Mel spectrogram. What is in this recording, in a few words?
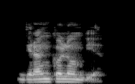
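"Gran Colombia", Spanish Peru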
